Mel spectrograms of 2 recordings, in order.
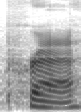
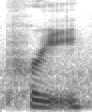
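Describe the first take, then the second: First: The syllable has a short preh sound. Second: The syllable sounds like the prefix pree. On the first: The speaker calls it right. "You say it pre" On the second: The speaker calls it wrong. "instead of pre"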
